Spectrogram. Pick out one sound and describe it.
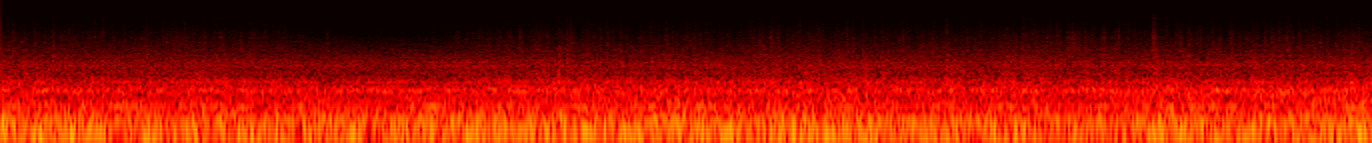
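A car engine hums steadily at speed.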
